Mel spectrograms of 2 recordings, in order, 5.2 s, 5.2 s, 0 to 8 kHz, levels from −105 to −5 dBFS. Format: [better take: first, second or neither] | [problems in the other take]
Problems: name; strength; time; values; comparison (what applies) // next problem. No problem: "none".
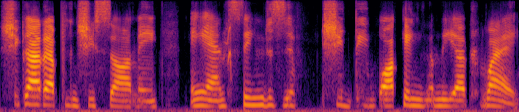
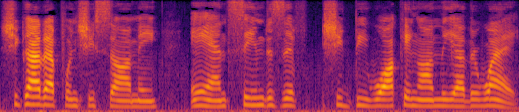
second | noise reduction (neural diffusion model UNIVERSE++)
